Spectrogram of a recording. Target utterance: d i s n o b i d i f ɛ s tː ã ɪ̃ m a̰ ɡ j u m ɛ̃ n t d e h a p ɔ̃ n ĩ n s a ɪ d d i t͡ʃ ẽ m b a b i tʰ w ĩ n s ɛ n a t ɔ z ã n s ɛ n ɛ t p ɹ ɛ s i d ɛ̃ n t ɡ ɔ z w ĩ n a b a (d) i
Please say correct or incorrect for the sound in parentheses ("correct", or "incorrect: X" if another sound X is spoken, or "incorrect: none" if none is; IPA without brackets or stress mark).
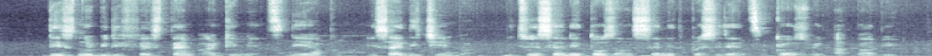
incorrect: b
